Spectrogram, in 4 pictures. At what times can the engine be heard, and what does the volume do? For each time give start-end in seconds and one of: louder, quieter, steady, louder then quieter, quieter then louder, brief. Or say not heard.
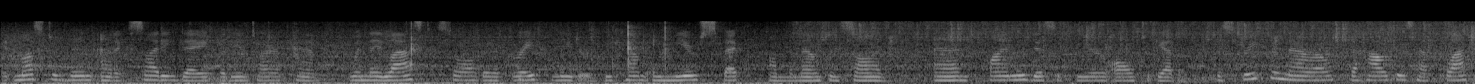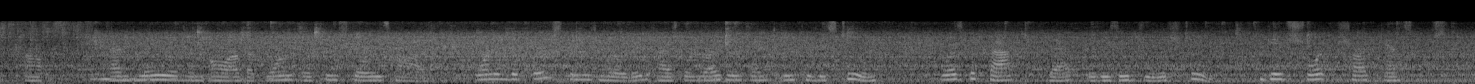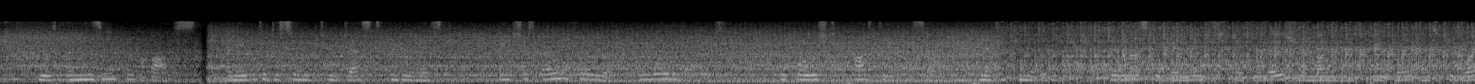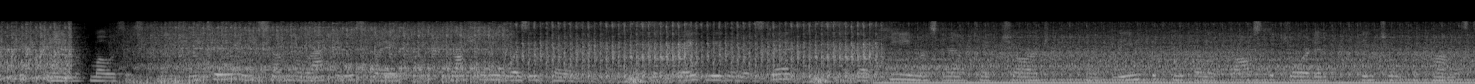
0.0-58.9 louder.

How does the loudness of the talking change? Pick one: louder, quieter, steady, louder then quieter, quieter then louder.
steady.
